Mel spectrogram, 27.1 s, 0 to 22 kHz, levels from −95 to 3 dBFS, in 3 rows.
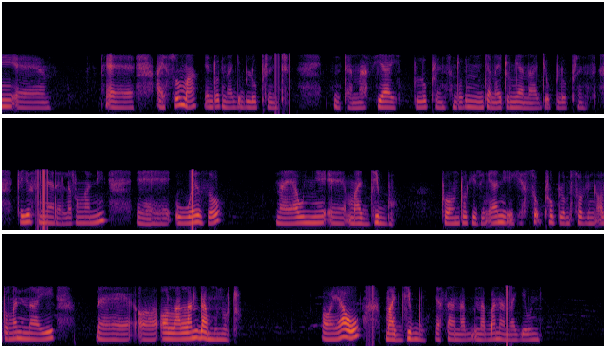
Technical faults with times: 4.10-4.32 bit errors on a digital phone line
9.53-9.72 bit errors on a digital phone line
11.85-11.94 bit errors on a digital phone line
23.52-23.66 bit errors on a digital phone line
25.62-25.72 bit errors on a digital phone line

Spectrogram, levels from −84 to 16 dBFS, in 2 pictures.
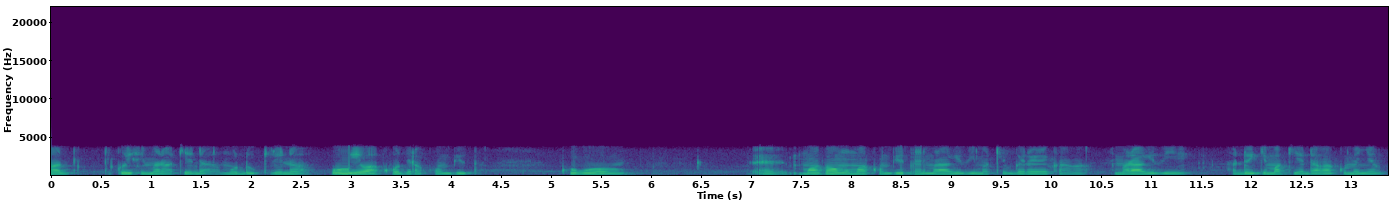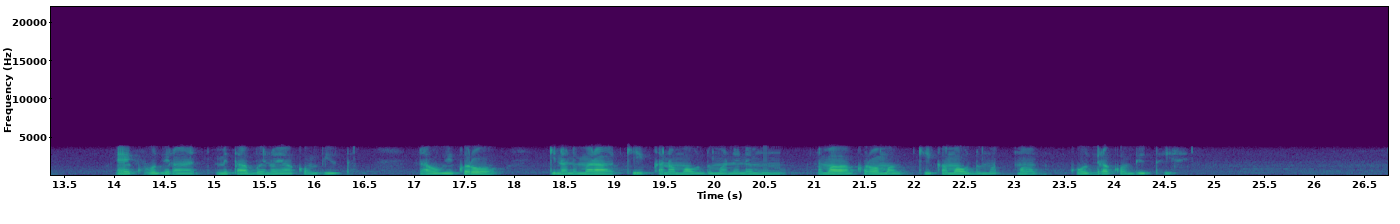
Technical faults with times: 2.92-2.98 packet loss with last packet repeated
8.50-8.70 packet loss with last packet repeated
10.68-10.72 packet loss with last packet repeated
14.06-14.10 packet loss with last packet repeated
20.50-20.66 packet loss with last packet repeated
23.80-23.84 packet loss with last packet repeated

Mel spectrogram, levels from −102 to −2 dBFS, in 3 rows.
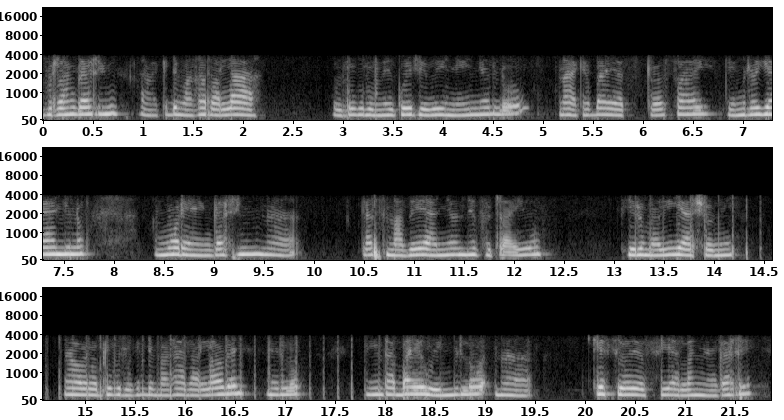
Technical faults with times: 0.00-21.87 AMR narrowband mobile codec
13.21-18.23 train of clicks

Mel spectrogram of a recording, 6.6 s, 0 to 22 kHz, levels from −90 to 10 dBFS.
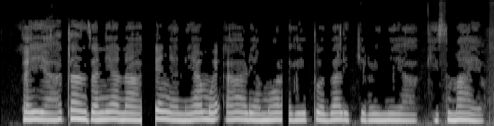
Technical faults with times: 1.88-2.08 digital wireless dropout
3.76-3.86 digital wireless dropout

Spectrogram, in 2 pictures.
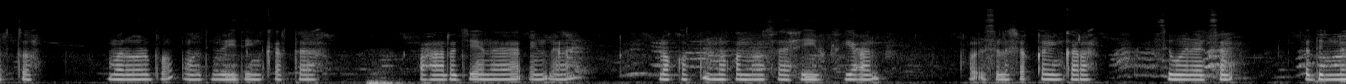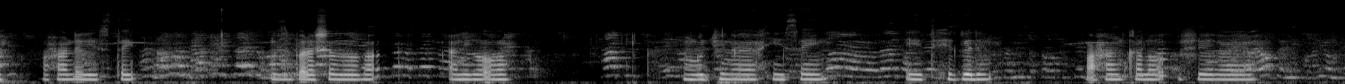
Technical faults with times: none

